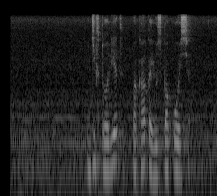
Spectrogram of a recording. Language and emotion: Russian, neutral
